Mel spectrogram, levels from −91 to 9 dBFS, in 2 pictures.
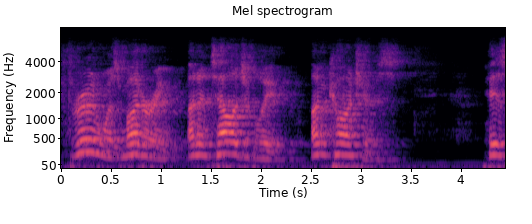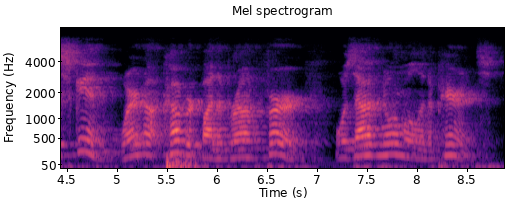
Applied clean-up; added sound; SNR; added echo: none; none; none; reverberation time 0.7 s.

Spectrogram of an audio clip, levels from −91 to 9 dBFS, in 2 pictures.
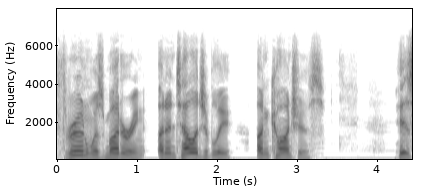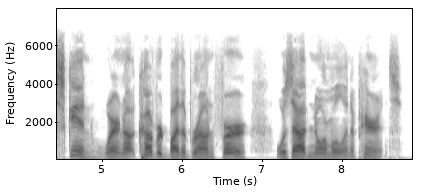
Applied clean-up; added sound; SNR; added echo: none; none; none; none.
